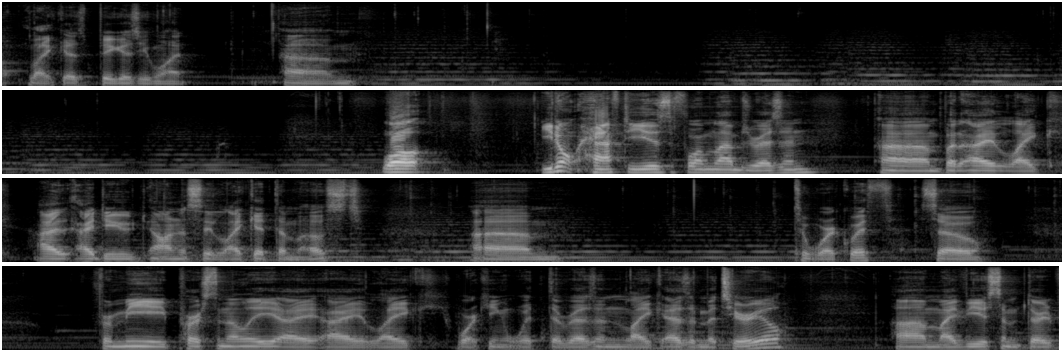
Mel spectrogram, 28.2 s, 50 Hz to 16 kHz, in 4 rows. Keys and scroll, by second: 6.9 s, 12.7-17.1 typing, 18.6-21.0 typing, 24.8 5, 27.4 s.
